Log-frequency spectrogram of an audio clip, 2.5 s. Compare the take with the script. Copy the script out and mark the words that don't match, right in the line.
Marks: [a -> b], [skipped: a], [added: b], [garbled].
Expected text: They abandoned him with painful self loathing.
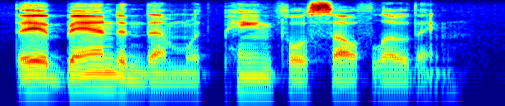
They abandoned [him -> them] with painful self loathing.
